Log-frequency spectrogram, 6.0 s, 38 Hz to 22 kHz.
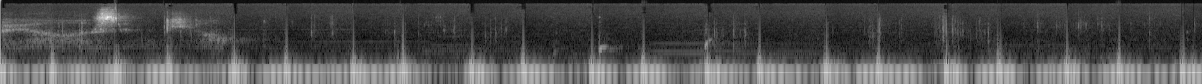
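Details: Heartbeat ASMR recording: steady deep thumping beats at about 100 a minute with faint whispery sounds in the background; normal heartbeat.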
